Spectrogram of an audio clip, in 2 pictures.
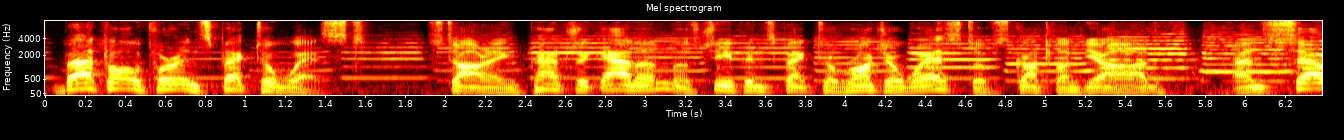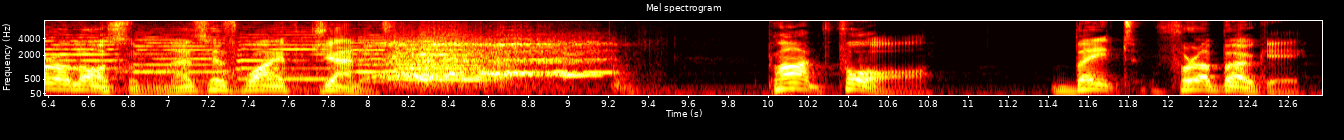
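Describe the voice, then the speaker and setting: A man delivers a scripted, dramatic radio introduction. His middle-pitched voice moves expressively up and down. Clear theme music plays behind him. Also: big pitch swings, measured pace. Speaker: radio announcer. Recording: music under the voice.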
